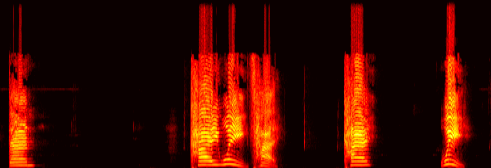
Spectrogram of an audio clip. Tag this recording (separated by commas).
Speech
